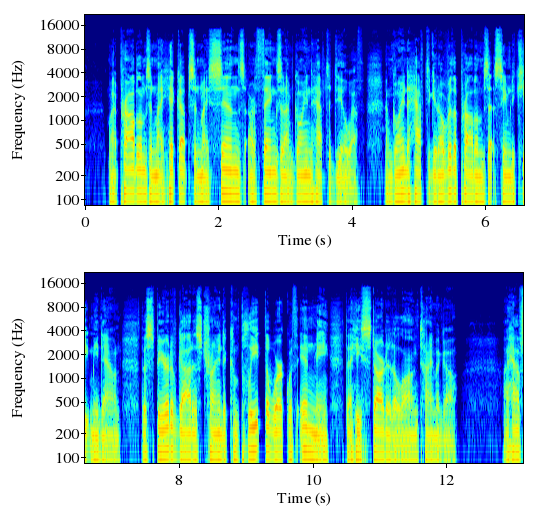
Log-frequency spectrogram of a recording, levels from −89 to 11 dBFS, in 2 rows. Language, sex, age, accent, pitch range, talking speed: English, male, 40-59, American, 95-110 Hz, 245 wpm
